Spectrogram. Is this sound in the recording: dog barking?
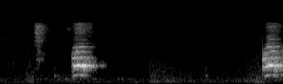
yes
